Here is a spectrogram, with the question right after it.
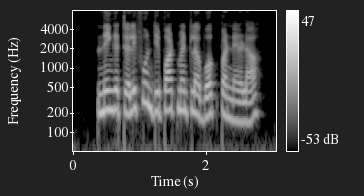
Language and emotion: Tamil, neutral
